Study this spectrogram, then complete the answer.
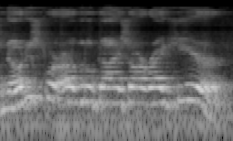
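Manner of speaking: normal talking voice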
